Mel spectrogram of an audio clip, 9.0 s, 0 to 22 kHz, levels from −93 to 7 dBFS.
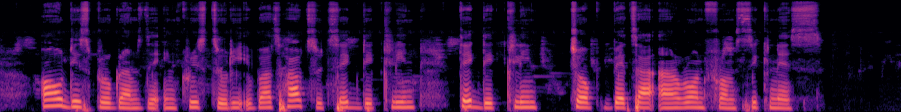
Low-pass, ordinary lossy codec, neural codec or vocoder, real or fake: none; none; none; real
